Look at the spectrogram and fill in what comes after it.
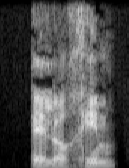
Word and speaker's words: Elohim: Diosas y dioses, eso significa Elohim, o mejor dijéramos, Elohim, porque la H se pronuncia como J.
